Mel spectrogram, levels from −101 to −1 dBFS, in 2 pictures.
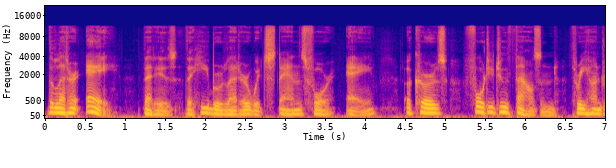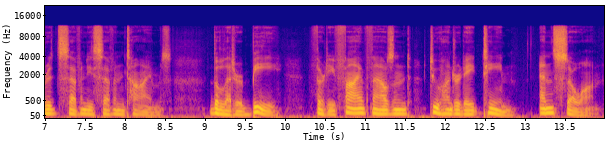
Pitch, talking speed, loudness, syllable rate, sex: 100 Hz, 135 wpm, -18 LUFS, 4.3 syllables/s, male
